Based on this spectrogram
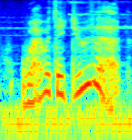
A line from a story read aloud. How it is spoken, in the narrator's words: Elijah yelped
